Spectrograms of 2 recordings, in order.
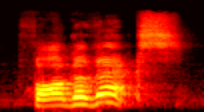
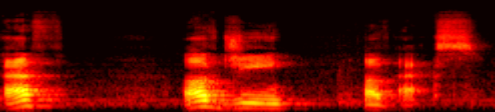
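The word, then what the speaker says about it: (f∘g)(x): degree sign okay and the way you say this is not fog of X disclaimer to make it make sense I'll probably be saying fog of X but that's not technically correct technical correct way to say it is F of G of X okay F of G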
